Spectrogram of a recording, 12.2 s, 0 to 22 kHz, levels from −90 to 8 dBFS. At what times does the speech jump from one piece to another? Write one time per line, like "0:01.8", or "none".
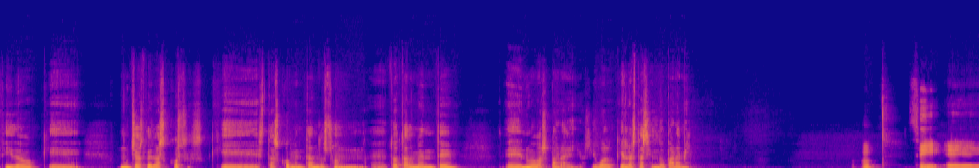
0:07.7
